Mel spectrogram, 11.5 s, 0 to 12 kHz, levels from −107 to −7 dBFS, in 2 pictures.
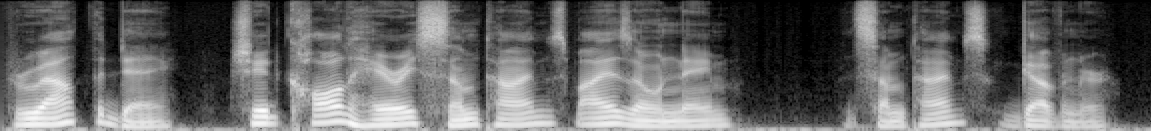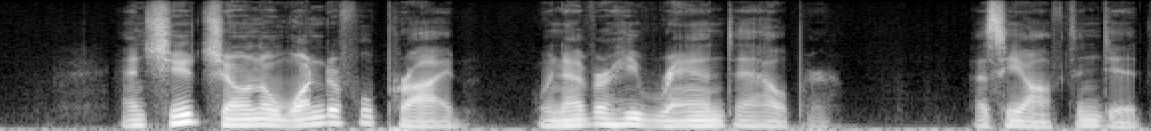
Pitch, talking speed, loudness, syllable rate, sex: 105 Hz, 165 wpm, -18 LUFS, 5.5 syllables/s, male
